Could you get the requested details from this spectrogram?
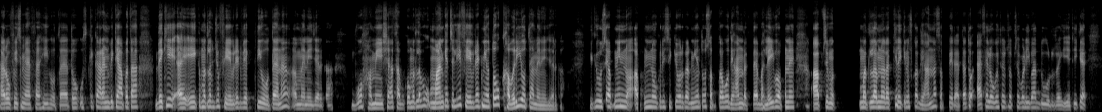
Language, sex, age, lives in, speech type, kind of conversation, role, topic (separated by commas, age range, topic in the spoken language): Hindi, male, 30-34, India, conversation, advice, advisor, नौकरी के प्रदर्शन मूल्यांकन में मुझे कठोर प्रतिक्रिया मिली है, तो क्या मुझे अपने करियर को लेकर चिंता करनी चाहिए?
